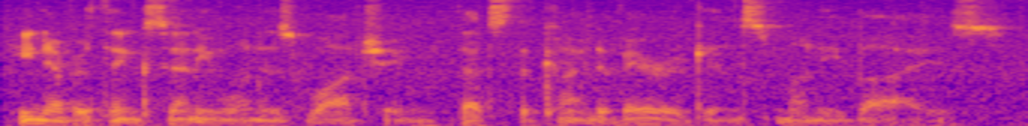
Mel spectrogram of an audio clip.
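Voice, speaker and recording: A man playing a brooding, menacing noir vigilante in a horror audio drama, terse and gravelly. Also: a bass voice, steady tone, moderate pace. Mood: cold, grim. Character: brooding male noir vigilante, cold deliverer of judgment. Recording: clear background noise.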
